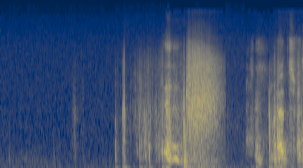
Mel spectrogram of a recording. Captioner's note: grunts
